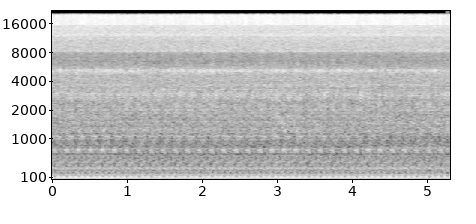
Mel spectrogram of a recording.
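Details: Ford 6.0 Powerstroke diesel that intermittently stalls and won't restart, fuel pump suspected: steady, even idle clatter, about three pulses a second, with no misses or stumbles; fuel pressure creeps up to about 65 as it runs.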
